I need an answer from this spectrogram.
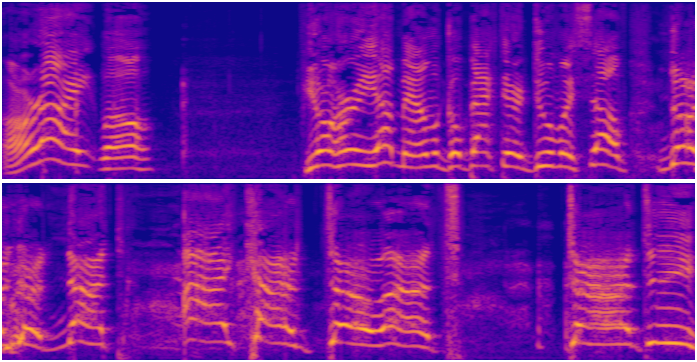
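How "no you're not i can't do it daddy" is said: stretched long, kept high in pitch. A parent retelling their son's words in a Cookie Monster voice. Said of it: "sounded like the Cookie Monster when he talked to me".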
